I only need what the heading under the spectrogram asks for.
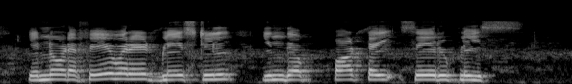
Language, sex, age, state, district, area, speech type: Tamil, male, 30-45, Tamil Nadu, Ariyalur, rural, read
